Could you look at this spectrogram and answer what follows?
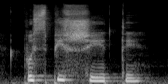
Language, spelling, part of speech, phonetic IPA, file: Ukrainian, поспішити, verb, [pɔsʲpʲiˈʃɪte], Uk-поспішити.ogg
- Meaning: to hurry, to hasten, to make haste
